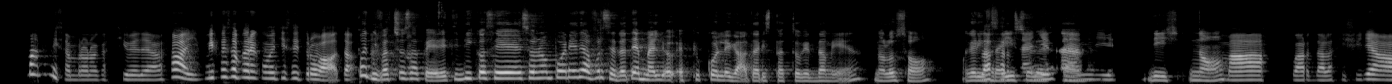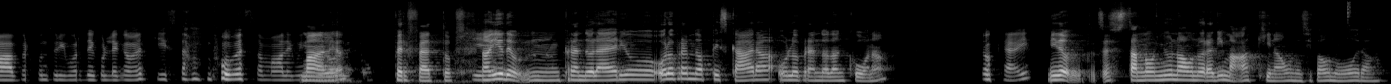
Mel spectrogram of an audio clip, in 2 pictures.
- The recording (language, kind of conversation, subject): Italian, unstructured, Che cosa fai di solito nel weekend?
- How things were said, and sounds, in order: chuckle; laughing while speaking: "sta un po' messa male"; mechanical hum; distorted speech; tapping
